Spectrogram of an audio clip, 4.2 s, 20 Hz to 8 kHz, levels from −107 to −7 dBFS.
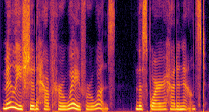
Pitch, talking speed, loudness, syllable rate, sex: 245 Hz, 160 wpm, -17 LUFS, 4.1 syllables/s, female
